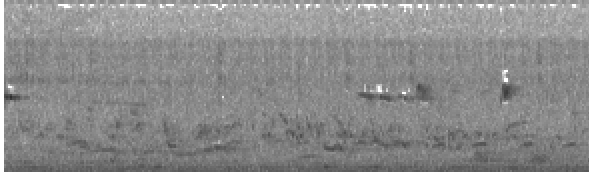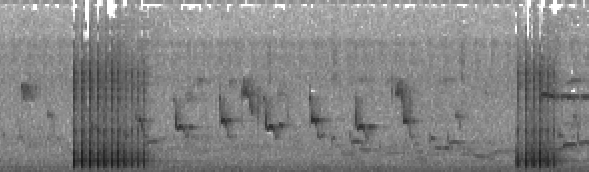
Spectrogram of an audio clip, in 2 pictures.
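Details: A breeding-season male Great spotted woodpecker drums on an ancient oak in the UK at dawn to proclaim territory without singing. It gives two short, rapid rattling rolls about three seconds apart, each lasting half a second, over a busy chorus of other birds.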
